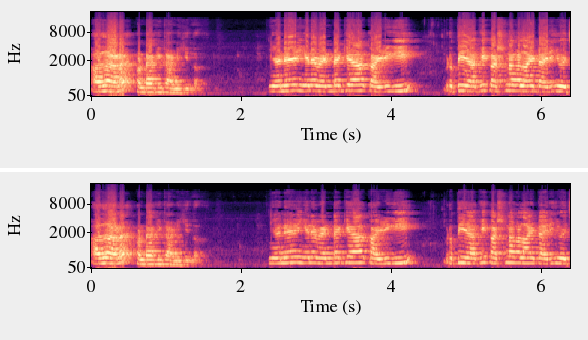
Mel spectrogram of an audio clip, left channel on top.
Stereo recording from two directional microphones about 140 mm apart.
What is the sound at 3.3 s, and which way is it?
Speech, 90° right.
